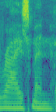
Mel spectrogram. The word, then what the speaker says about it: Raisman: Yeah, I think I'm saying it wrong. I think it's Allie Raisman. – I think it is, too.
